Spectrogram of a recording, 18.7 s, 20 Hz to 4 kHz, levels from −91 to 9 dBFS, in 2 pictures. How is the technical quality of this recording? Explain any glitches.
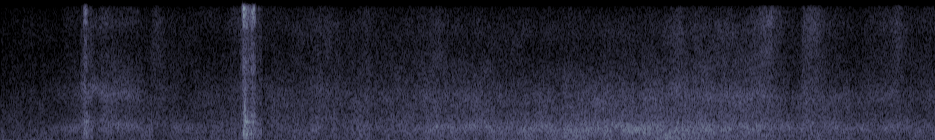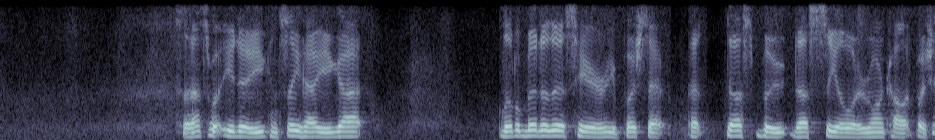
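The recording has two kinds of fault, both tied to how silence is handled on a call. It comes through a narrowband call path with nothing above 4 kHz, which fits G.711 A-law at 64 kbps.

Comfort noise in place of the background occurs at 0.0–0.83 s, 0.92–2.4 s, 2.61–11.1 s, 13.05–14.34 s and 16.41–16.62 s. In these gaps the real background vanishes. A smooth, featureless hiss stands in for it, about 3 to 8 dB quieter. The likely cause is discontinuous transmission. The sender stops sending when its voice detector hears no speech. The receiver then generates shaped noise until audio resumes.

Sound dropped by the voice detector occurs at 16.05–16.23 s. Here actual sound is cut, not just background. About 90 ms of it is lost, and steady noise fills the 180 ms gap. The detector likely judged a quiet stretch to be background and stopped sending. 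Comfort noise covered the hole until the detector triggered again. The result is a brief clipped patch where the sound thins into hiss.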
